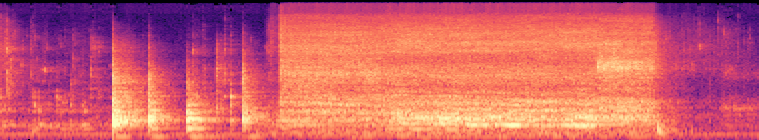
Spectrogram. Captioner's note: water running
